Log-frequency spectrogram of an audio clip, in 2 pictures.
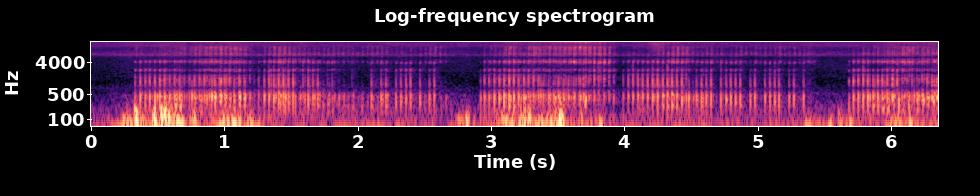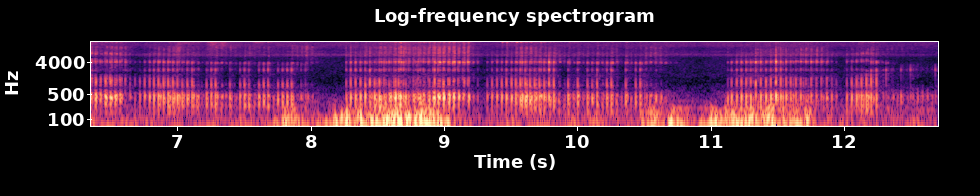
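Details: Tacy the domestic cat purrs loudly, a low vibrating drone broken into breath-length phrases of about two seconds, with brief quiet gaps between inhale and exhale.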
